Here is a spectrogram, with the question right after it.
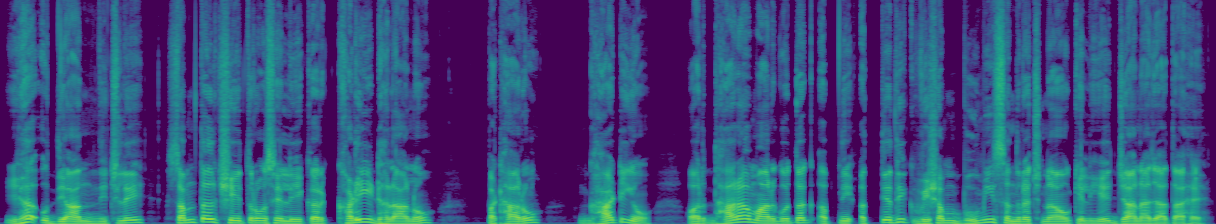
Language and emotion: Hindi, neutral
